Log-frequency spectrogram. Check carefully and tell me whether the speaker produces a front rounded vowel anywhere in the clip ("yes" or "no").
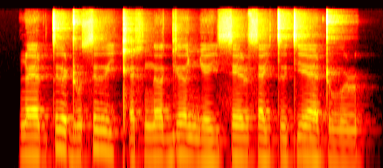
no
